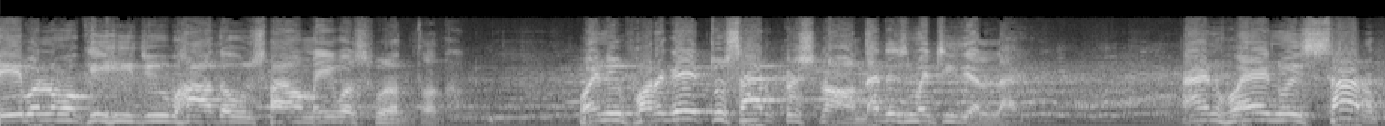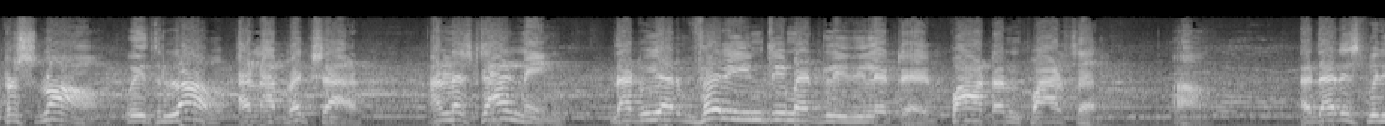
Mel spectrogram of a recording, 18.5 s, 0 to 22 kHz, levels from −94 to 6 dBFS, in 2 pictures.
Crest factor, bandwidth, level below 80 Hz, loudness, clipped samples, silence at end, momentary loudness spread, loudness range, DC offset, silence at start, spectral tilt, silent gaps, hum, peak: 12 dB; 12.5 kHz; -48 dBFS; -13 LUFS; under 0.1%; 0 s; 14 LU; 3 LU; under 0.1%; 0 s; -1.5 dB/octave; none; none; -2 dBFS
